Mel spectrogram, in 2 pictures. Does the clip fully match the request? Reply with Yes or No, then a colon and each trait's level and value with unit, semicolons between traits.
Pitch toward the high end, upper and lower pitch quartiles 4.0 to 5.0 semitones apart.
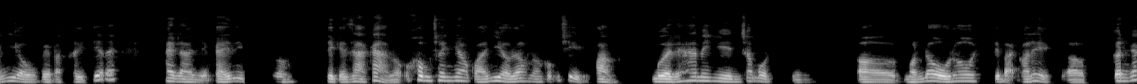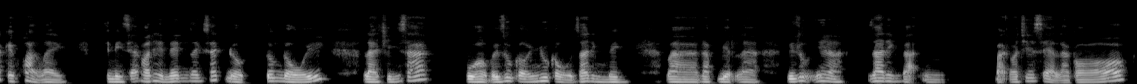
No: low, 130 Hz; average, 4.3 semitones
